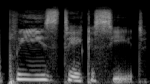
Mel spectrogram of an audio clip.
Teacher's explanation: we usually say please with a buzzing sound with a voiced z sound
